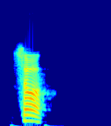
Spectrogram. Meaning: the name of the Armenian letter ց (cʻ)
- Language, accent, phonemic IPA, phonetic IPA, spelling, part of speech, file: Armenian, Eastern Armenian, /t͡sʰo/, [t͡sʰo], ցո, noun, Hy-ցո.ogg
